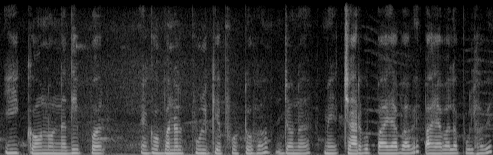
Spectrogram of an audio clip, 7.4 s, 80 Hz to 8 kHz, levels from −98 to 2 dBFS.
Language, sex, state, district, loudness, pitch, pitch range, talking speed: Bhojpuri, male, Bihar, Gopalganj, -37 LUFS, 185 Hz, 180-195 Hz, 160 wpm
